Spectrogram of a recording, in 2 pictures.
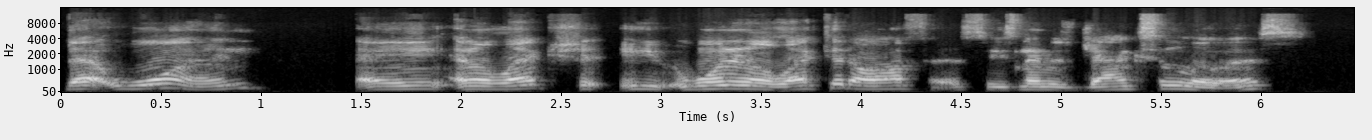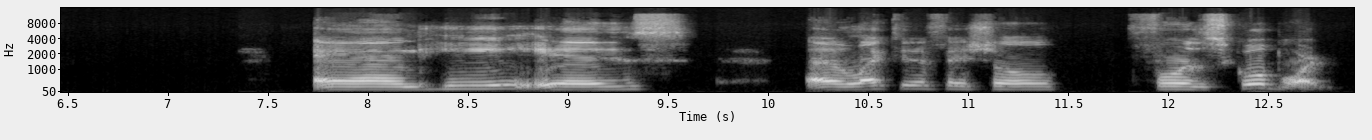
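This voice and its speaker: A man with a gravelly voice hosting a casual chat show in a folksy, halting way. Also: mid-range voice, dark tone, low-quality recording. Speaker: show host.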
